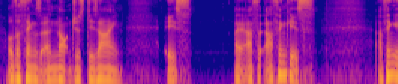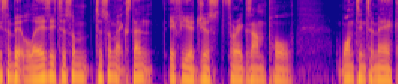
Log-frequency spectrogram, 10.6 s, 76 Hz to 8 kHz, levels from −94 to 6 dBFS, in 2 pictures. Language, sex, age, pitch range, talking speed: English, male, 10-29, 90-105 Hz, 185 wpm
